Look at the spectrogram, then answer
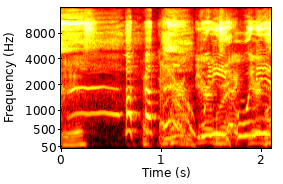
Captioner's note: laughing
